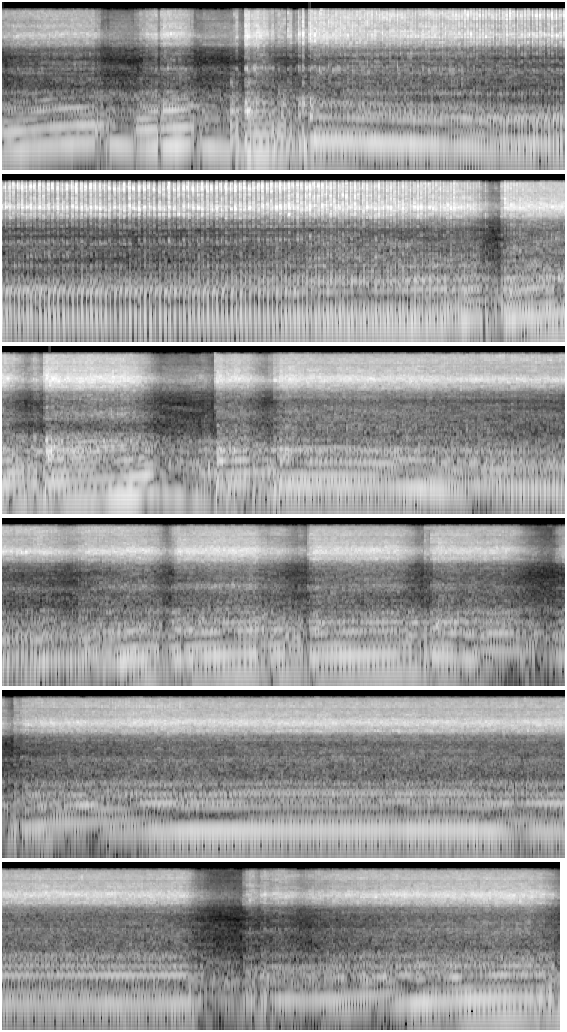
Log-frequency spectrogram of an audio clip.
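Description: Turbocharged single-cam VTEC four-cylinder in a Honda Civic hatchback running and being revved repeatedly. The pitch climbs and falls back several times, with a steady hiss over the engine note.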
